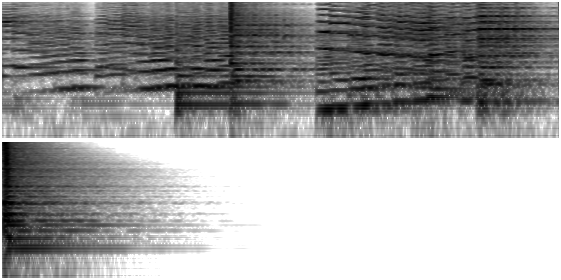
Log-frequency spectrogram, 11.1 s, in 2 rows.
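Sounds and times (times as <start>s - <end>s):
microtonal string quartet playing andantino giocoso: 0.0s - 6.8s.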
